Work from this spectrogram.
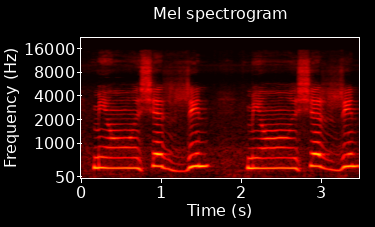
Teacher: یہاں پر را کے نیچے دو زیر کی تنوین ہے اسی لیے اس را کو باریک پڑھیں گے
